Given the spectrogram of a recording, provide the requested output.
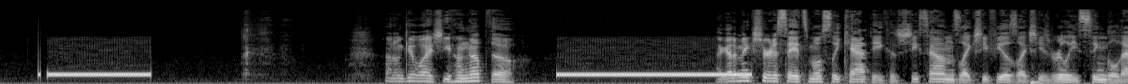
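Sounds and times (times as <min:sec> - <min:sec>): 
low-pitched telephone ringback tone: 0:00.4 - 0:01.5, 0:05.6 - 0:07.6
speech: 0:03.8 - 0:05.2, 0:07.2 - 0:11.2.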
